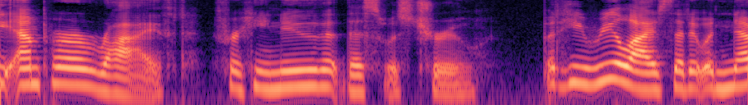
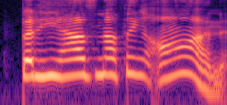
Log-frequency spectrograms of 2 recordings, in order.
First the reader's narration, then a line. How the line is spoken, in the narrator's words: at last cried all the people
